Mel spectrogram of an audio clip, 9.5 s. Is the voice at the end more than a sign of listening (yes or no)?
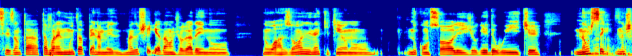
no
